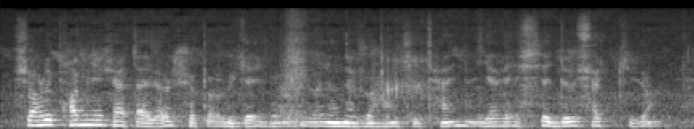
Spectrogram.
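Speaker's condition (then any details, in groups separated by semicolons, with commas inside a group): Tongue cancer; tracheostomy after surgery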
